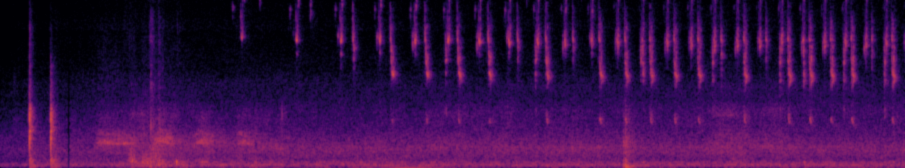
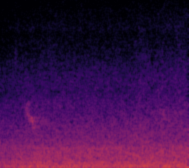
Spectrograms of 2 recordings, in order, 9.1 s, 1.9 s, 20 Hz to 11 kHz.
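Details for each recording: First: MaxxAir MaxxFan / Fantastic Fan roof vent on a 2019 R-pod 180 RV: rapid high-pitched chirping squeaks, about three a second, repeating with fan rotation over soft airflow hiss; squeaking fan motor bearings, fix attempted instead of replacing motor. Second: MaxxAir MaxxFan/Fantastic Fan roof vent on a 2019 R-pod 180 RV, after fixing the fan motor squeak: steady soft airy whoosh, smooth and even, whisper quiet with no squeak or squeal.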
